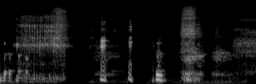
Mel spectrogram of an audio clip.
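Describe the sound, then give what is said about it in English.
A dog, Matilda, whines for pizza in a few short, uneven bursts, with high-pitched whimpers mixed with snuffling breaths and soft snorts. “Yep, she's crying because she wants my pizza.”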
